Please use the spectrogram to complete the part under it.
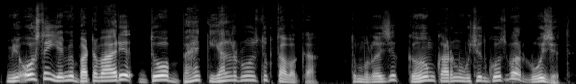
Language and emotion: Kashmiri, surprised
